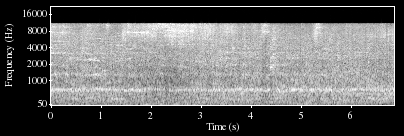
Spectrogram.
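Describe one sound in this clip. A long freight train rumbles past close by, its wheels clattering and squealing on the rails.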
